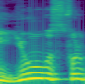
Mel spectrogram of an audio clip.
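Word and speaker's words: useful: देखिए यूजफुल का प्रोनाउंसिएशन करिएगा ना, तो यूजफुल कॉन्सोनेंट का है, दैट मीन्स क्या? ए यूजफुल गिफ्ट।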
